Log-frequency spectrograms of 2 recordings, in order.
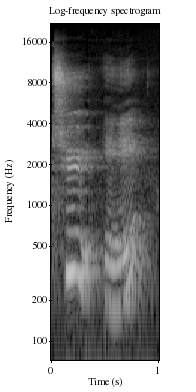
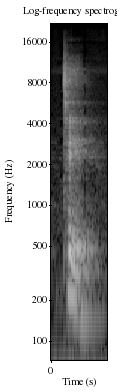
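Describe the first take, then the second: First: The 'u' of 'tu' is pronounced separately. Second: The 'u' is dropped, giving a single syllable.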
